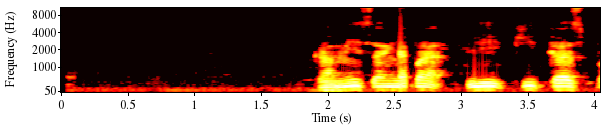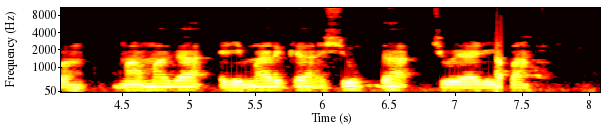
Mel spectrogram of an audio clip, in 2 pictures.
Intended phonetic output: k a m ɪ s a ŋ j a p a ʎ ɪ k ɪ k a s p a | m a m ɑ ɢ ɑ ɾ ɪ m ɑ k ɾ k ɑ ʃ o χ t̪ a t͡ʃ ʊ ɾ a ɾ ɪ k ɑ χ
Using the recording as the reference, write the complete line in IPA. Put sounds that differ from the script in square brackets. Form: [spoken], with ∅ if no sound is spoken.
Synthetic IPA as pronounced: k a m ɪ s a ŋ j a p a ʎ ɪ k ɪ k a s p a | m a m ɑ ɢ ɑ ɾ ɪ m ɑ [∅] ɾ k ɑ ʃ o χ t̪ a t͡ʃ ʊ ɾ a ɾ ɪ [p] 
